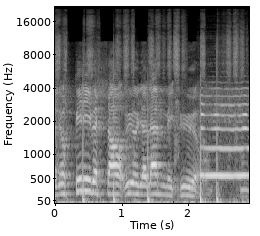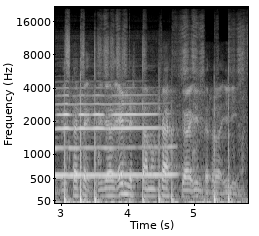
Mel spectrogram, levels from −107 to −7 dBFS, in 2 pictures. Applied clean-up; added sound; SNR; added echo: none; Writing + Wind instrument, woodwind instrument; -2 dB; none.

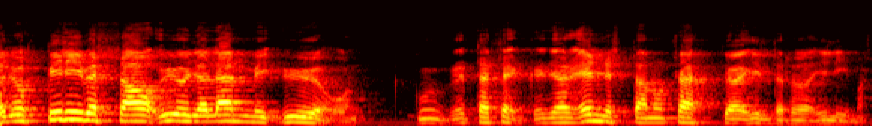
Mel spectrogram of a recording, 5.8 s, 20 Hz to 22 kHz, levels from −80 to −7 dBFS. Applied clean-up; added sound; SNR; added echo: none; none; none; none.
